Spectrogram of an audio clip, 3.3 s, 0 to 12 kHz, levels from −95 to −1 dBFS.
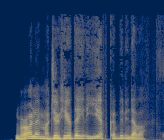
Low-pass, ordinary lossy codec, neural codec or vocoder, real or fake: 10.8 kHz; MP3, 48 kbps; codec, 16 kHz in and 24 kHz out, 0.4 kbps, LongCat-Audio-Codec, four codebook decoder; fake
